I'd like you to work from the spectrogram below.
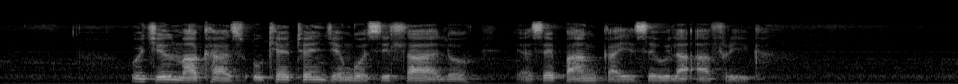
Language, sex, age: South Ndebele, male, 24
